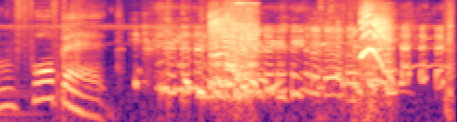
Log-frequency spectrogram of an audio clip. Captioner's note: all giggling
